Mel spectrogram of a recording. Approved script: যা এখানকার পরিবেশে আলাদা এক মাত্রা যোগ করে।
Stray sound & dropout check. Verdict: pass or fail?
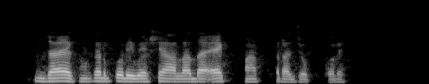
pass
